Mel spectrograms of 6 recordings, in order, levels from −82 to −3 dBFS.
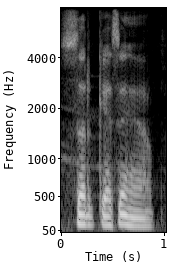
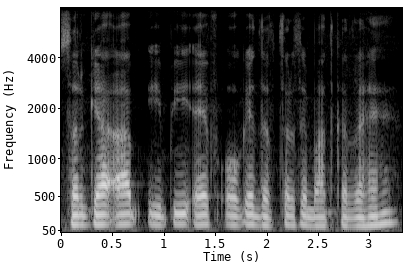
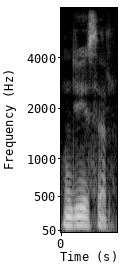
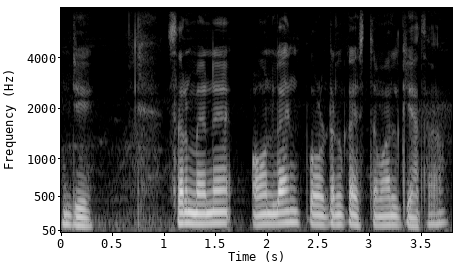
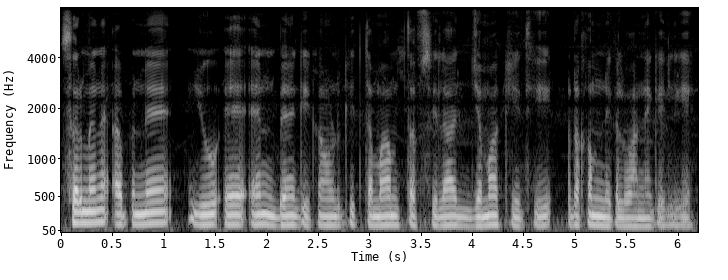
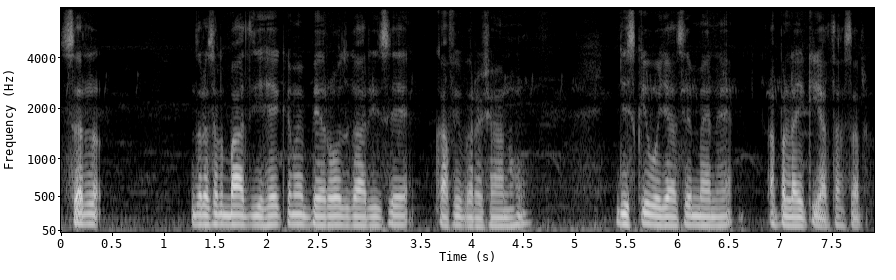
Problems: background sounds at intervals, background conversations at intervals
